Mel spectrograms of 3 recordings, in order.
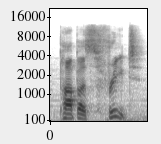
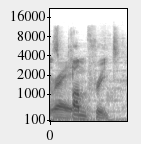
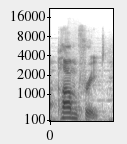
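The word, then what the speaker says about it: Pommes Frites: place place called um papa's fre or actually it's not I always get that name wrong it's we talked about this before cuz I knew this name pom fre yeah pom fre it's a it it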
